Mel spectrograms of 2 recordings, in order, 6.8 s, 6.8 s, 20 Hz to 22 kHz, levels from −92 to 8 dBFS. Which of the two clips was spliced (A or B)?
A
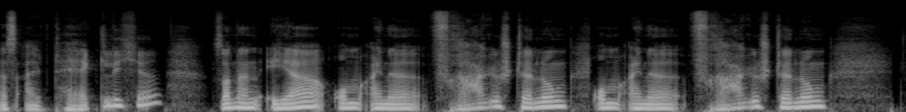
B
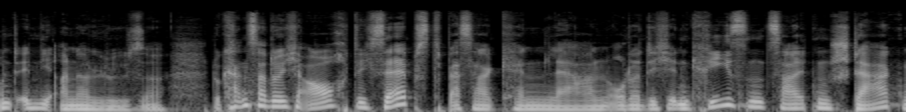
A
